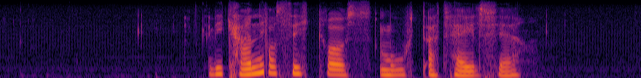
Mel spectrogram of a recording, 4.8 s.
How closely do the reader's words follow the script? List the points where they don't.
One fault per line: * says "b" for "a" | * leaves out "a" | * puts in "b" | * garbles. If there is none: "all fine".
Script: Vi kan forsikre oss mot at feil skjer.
all fine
